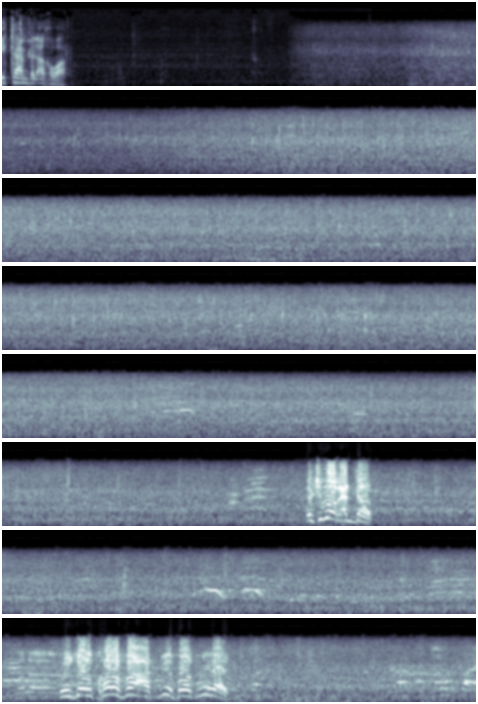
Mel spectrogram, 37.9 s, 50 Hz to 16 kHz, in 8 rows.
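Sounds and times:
floodwater rushing: 2.9 - 37.9.

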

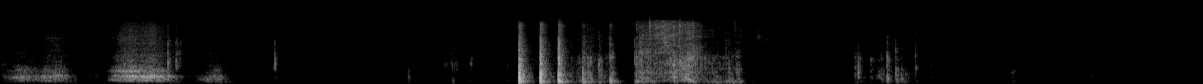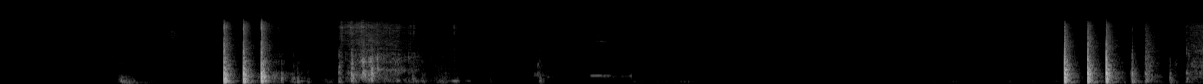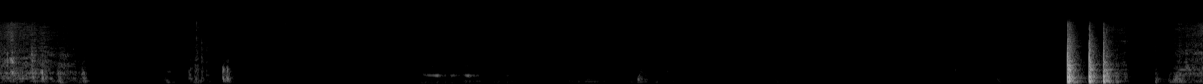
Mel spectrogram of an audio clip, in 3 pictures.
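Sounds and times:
plastic rubbing and scraping: 5.7 - 7.8, 15.4 - 16.5, 23.7 - 25.0, 35.1 - 36.0.

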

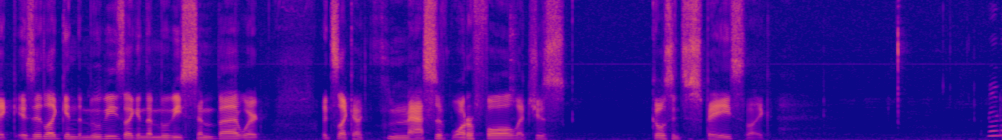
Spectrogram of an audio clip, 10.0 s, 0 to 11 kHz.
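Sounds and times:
person speaking: 0.0 - 2.6, 3.2 - 5.8
low steady hum: 0.0 - 10.0.

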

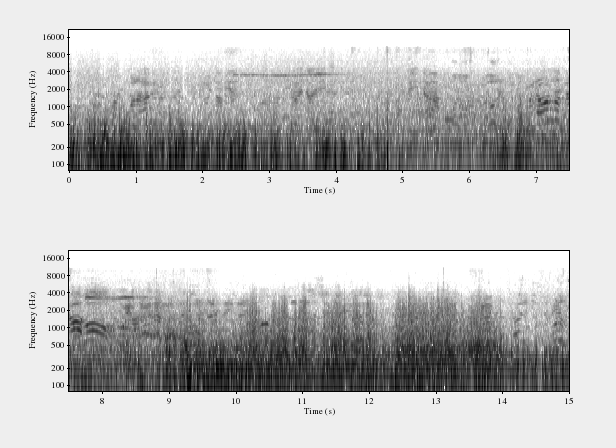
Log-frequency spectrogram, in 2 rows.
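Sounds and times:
wind buffeting microphone: 0.0 - 15.0
players shouting: 7.2 - 9.4.

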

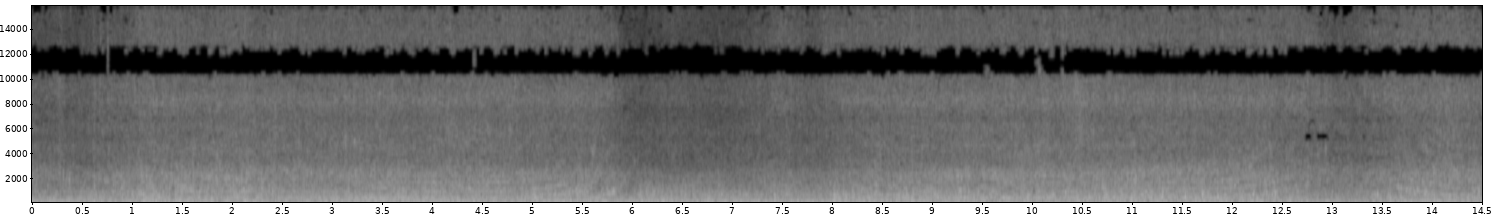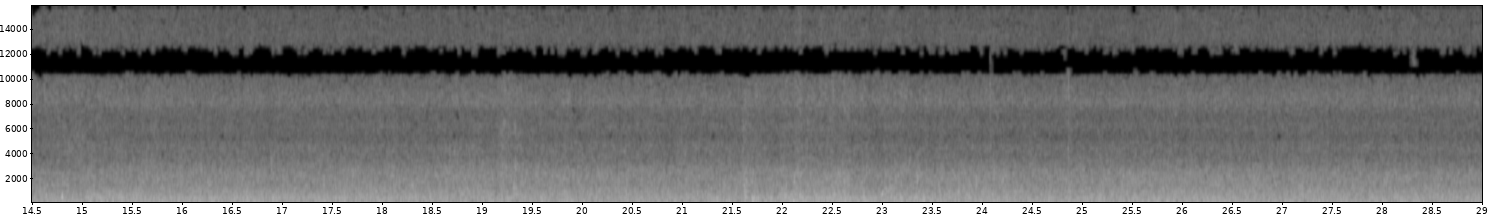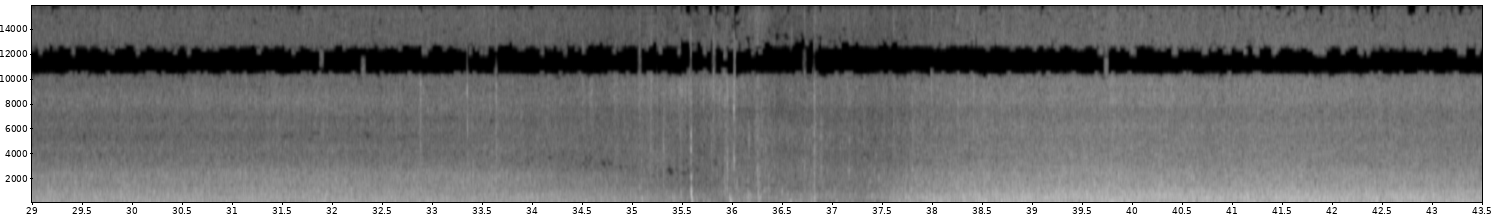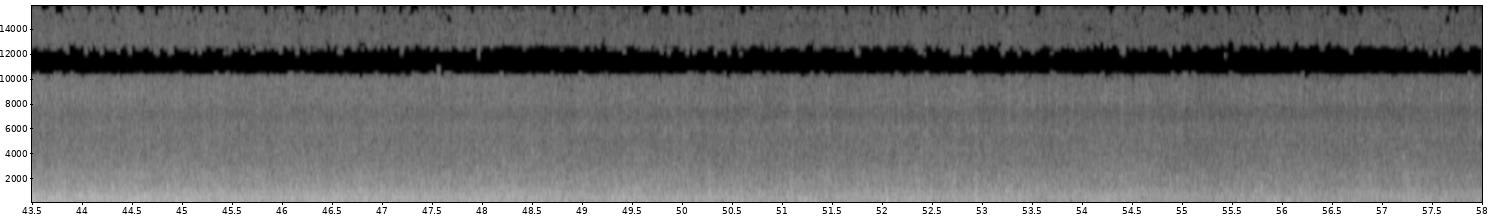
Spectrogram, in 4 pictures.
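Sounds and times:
water rushing and splashing down: 0.0 - 58.0.

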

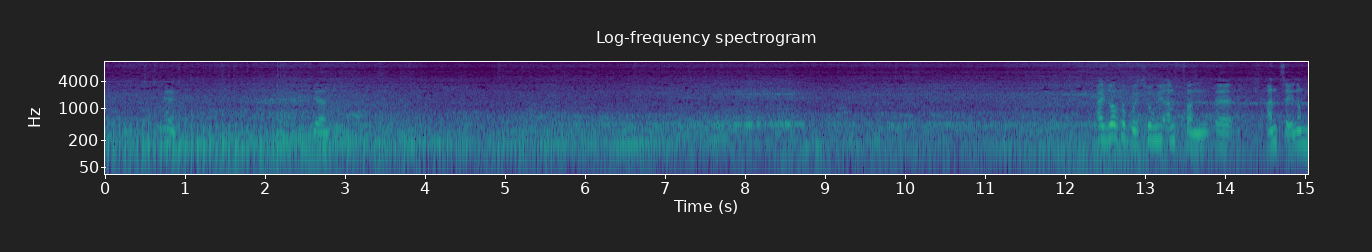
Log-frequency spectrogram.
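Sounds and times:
faint people's voices: 0.0 - 15.0
scooter and motorcycle engines: 0.0 - 15.0.

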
